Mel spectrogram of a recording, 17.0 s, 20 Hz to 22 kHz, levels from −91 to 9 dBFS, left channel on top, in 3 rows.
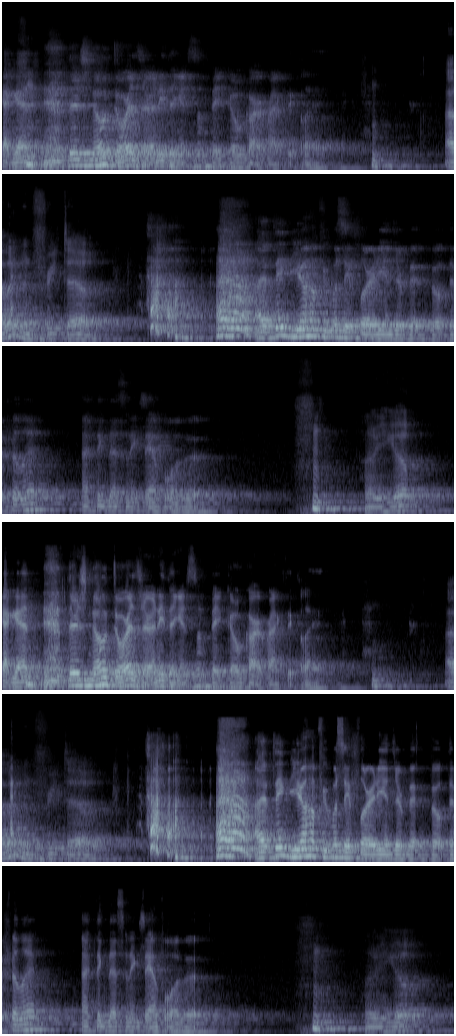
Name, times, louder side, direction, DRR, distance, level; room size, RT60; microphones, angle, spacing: voice 1, 0.0-3.5 3.7-4.0 7.5-7.9 8.3-11.8 12.2-13.8, right 3 dB, 85° right, 9 dB, 0.8 m, -31 dB
voice 2, 5.5-6.8 15.0-15.3 15.8-16.4, left 2 dB, 45° left, 5 dB, 1.0 m, -37 dB
14.0 x 7.6 x 3.4 m, 2.1 s
head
